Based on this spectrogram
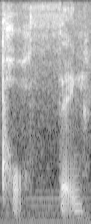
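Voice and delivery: soft sorry whisper to herself; hushed regretful whisper; whispered pity. Acted. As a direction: breathe it out, no voice. Beryl to herself.

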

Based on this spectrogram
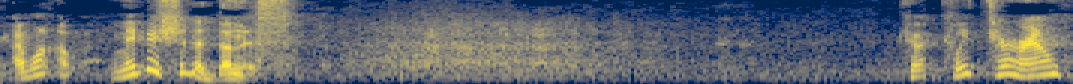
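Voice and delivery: high, soft and hesitant, losing nerve; a timid voice backing out mid-air; nervous second thoughts. Pretend.

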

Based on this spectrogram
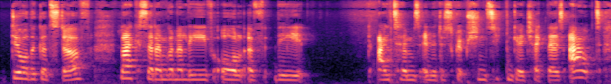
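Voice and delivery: normal talking voice

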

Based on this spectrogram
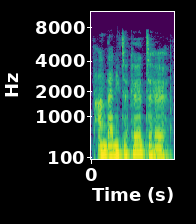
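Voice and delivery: usual speaking voice

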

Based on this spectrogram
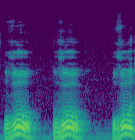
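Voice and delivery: "Gu" with a heavy g from the throat; thick throaty "Gu". Shown as a demonstration. Teacher models dotted throat letter, thick throaty "Gu". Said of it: "O da boğaz harflerinden".

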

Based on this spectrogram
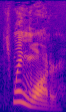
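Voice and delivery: wing water with the L dropped, said as "wing"; imitating a child saying "wing water" instead of living water; child's mispronunciation. Shown as a demonstration. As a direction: say "wing water" the way a little kid does. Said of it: "He calls living water wing water".

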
